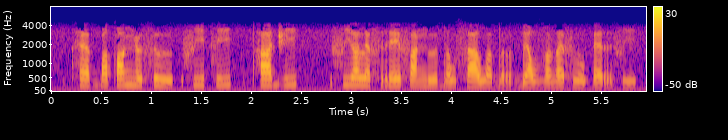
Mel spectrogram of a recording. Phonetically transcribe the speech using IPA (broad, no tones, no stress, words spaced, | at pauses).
t̪ʰɛɐ̯ɡ͡bɯtˤɛŋɳɯ sɯ | fit͡si | t̪ʰad͡ʒi | fiɐ̯ lɛfrefa ŋɯdʌw sawʌ d̪ʌrɡ͡bɛwzˤe ɳɛflu ʔɛrfi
